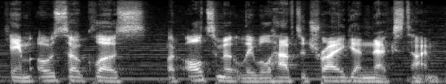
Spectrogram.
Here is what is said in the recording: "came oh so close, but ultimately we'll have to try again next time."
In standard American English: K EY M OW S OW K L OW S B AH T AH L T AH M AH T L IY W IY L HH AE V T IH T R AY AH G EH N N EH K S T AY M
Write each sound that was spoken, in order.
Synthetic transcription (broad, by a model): K EY M OW S OW K L OW S B AH T AH L T AH M AH T L IY W IY L HH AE F T IH T R AY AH G EH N N EH K S T AY M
